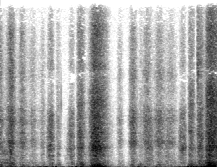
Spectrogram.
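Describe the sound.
A dog sniffs in a quick, uneven series of short nasal inhales. The sniffs are faint and heard alone, with no talk over them.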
